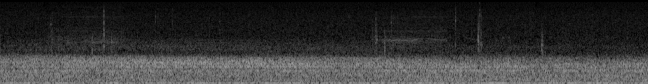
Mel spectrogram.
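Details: Steady vehicle rumble and road noise fill the recording throughout, with a few faint ticks above it.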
